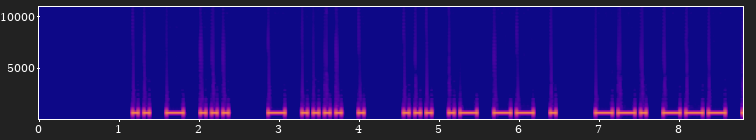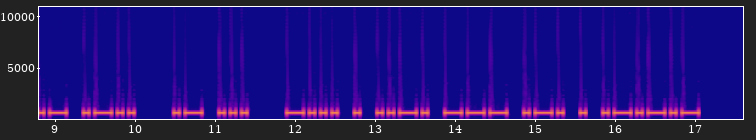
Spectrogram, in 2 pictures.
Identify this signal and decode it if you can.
Morse code, heard as a keyed tone, about 17 wpm, 700 Hz. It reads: ITS THE SAME GOAL AS BEFORE.
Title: Sentences from Top 1000 Words - Review Part 5 - 17wpm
